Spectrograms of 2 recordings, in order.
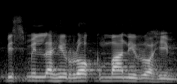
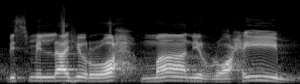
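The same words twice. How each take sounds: First: A K sound follows the R in rahmanir. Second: An H sound follows the R in rahmanir. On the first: The speaker calls it wrong. "রক রক রয়ের পরে ক উচ্চারণ করি" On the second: The speaker calls it right. "ক না, ... হ হ"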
